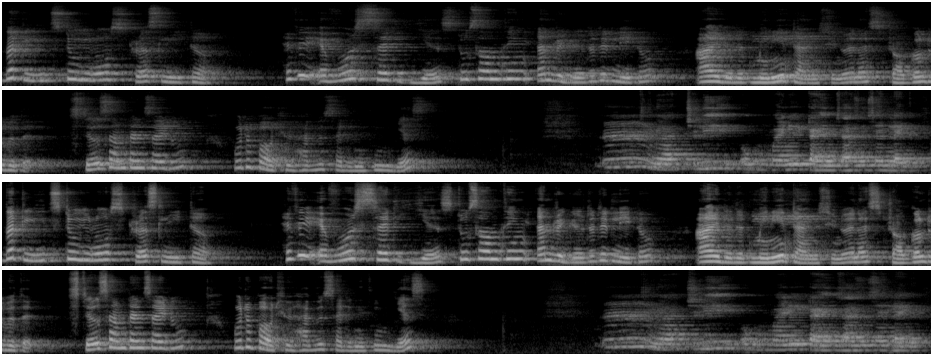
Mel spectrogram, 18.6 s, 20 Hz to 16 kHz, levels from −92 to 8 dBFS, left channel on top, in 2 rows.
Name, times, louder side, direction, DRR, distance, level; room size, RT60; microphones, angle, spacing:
voice 1, 0.0-2.1 2.8-6.5 6.9-9.6 10.1-11.1 11.6-13.5, right 3 dB, 70° right, 11 dB, 1.1 m, -32 dB
voice 2, 15.2-18.4, left 2 dB, 50° left, 0 dB, 5.4 m, -38 dB
12.0 x 12.0 x 9.7 m, 1.1 s
head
